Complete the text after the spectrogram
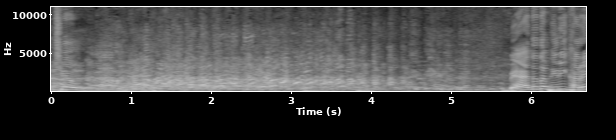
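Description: An audience of men and women shouts and chatters together.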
